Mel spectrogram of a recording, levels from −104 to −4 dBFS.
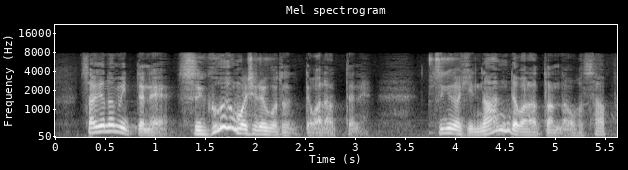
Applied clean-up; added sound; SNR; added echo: neural separator model SepFormer DNS4.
